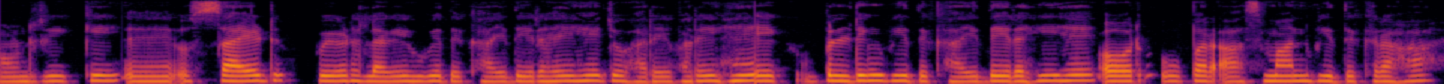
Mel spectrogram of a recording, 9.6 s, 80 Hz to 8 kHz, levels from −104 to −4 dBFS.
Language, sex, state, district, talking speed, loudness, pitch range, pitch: Hindi, female, Uttar Pradesh, Jyotiba Phule Nagar, 180 wpm, -34 LUFS, 175-190 Hz, 180 Hz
